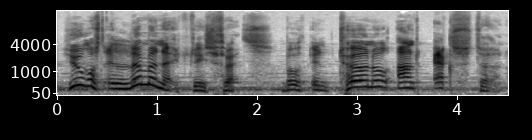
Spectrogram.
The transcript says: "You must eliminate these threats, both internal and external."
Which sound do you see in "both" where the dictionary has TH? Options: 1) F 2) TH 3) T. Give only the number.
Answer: 2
